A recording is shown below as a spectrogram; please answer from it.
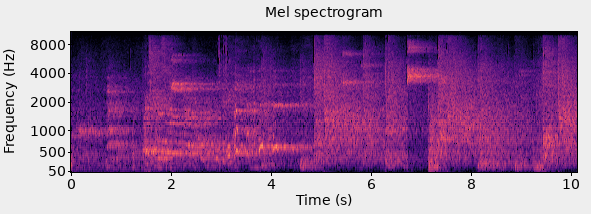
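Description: Squash rally: the ball is struck by rackets and hits the court walls in a series of sharp knocks, most of them from about five seconds in. Shoes squeak on the wooden floor between the hits.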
